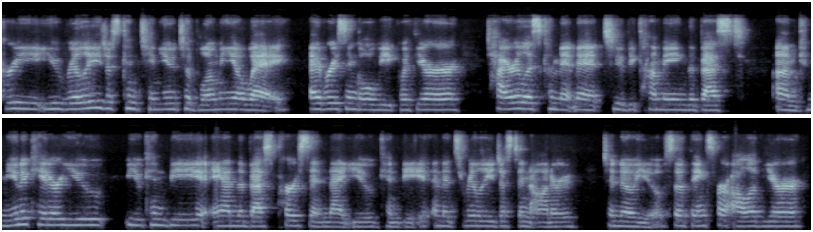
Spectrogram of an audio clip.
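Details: Adult woman speaking; normal speech.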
